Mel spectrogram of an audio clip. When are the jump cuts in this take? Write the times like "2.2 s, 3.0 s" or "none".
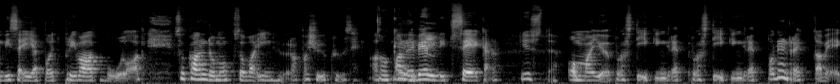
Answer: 6.9 s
